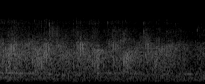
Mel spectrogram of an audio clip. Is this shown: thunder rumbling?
no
